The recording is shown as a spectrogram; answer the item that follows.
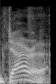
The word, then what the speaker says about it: Dara: Well, it's a unisex name, much like the name Dara, and specifically spelt my way.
